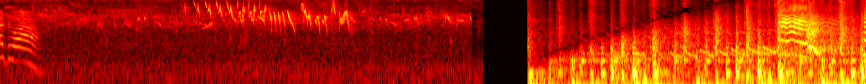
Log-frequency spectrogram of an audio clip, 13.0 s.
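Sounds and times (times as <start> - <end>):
songbird chirping: 0.0 - 7.3.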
